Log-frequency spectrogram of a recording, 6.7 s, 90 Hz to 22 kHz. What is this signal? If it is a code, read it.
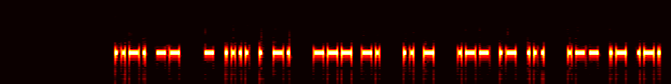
Morse code, heard as a keyed tone, about 36 wpm, 700 Hz. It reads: FM THEN ON IT WAS WAR
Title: Sentences from Top 400 Words and Abbreviations 35wpm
